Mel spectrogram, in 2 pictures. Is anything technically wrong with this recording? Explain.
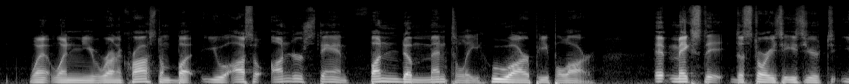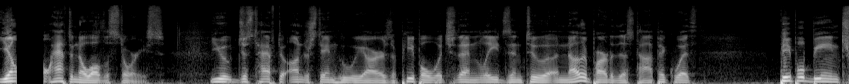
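Yes, the speech breaks off and then rushes to recover.

Playback stall, 8.65 to 8.93 s: the speech cuts out in mid-flow and leaves about 275 ms of dead silence before it resumes. The likely cause is that the player's buffer ran dry or its output thread was held up, so nothing reached the output until data flowed again. The gap is long enough to hear as a hitch rather than a natural pause.

Time-compressed catch-up, 8.93 to 9.47 s: once the sound returns, the player works off the backlog the stall built up by trimming small slices and cross-fading the joins. The speech runs at 1.5 times normal speed for about half a second while the pitch stays where it belongs. The spliced pieces give it a hurried texture until normal pacing resumes.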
